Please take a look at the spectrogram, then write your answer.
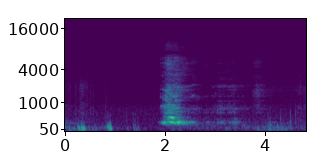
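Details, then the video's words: Lion producing a single loud, harsh roar lasting under a second, preceded by a few soft low grunts and followed by a fading rumble. "Lion sounds"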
